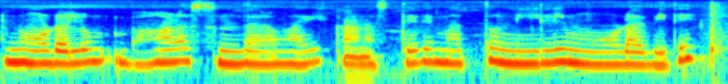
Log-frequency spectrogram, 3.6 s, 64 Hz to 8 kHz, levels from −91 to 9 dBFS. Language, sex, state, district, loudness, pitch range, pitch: Kannada, female, Karnataka, Koppal, -15 LUFS, 210-235 Hz, 220 Hz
